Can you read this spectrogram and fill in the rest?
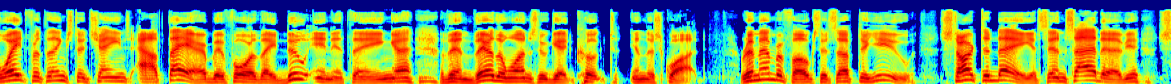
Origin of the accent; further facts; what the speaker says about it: Yazoo City, Mississippi, United States; When I was a child, I was raised in Yazoo City, Mississippi. It was during the Depression.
